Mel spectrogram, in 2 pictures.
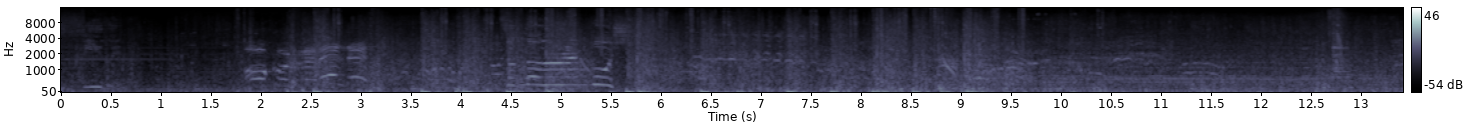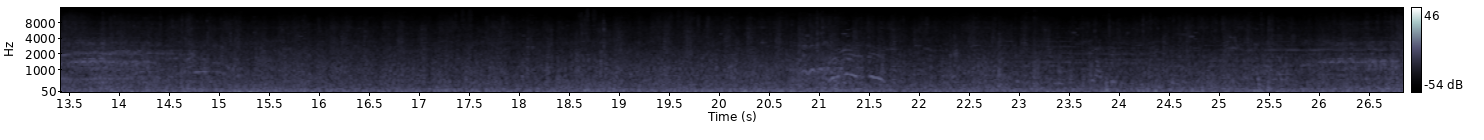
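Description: Horse hooves and wagon wheels rumble steadily over a dirt track.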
